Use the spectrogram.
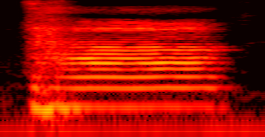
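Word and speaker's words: ز: ঝায়ের ক্ষেত্রে একটু উচ্চ সুরে বলতে হবে, যেরকম ঝা ঝা। যেমন র ঝা, র ঝা। এটা এটা হচ্ছে র আর এটা হচ্ছে ঝা ঝা।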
